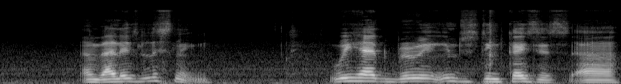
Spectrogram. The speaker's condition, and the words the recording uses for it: Cerebral palsy. I bet many of you thought that I maybe had a drink before I do every podcast, but I don't.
